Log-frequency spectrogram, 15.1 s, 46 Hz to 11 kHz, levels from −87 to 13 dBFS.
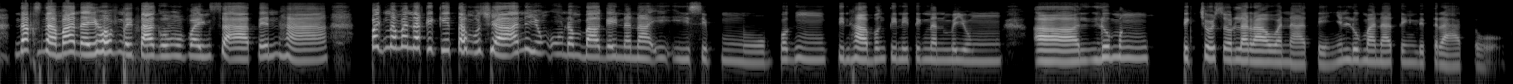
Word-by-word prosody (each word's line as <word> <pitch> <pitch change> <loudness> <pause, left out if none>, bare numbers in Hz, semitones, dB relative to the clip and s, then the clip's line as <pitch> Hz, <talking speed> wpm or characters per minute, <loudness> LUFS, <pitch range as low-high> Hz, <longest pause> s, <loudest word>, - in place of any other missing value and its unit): Naks 400 +2 +4
naman! 345 +1 +8
I 325 +2 +5
hope 360 +1 +4
naitago 295 -2 +4
mo 285 -1 -11
pa 290 - +1
yung 280 0 -5
sa 240 -3 +2
atin, 275 +5 -5
ha. 220 -3 -3 0.4
Pag - - +3
naman - - +2
nakikita 415 -3 -1
mo 365 - -11
siya, 395 -4 +3 0.2
ano 405 +5 -7
yung 350 -1 -9 0.2
unang 310 -1 -5
bagay 270 -1 0
na 260 - -5
naiisip 240 -2 -7 0.2
mo 190 -3 -19 0.2
pag, 230 - -8
hmm, 225 -2 -15
tin 245 -2 -12
habang 235 -1 0
tinitingnan 230 -2 -11
mo 220 - -10
yung, 205 -1 -16 0.4
ah, 205 -1 +4 0.2
lumang 255 -1 -8 0.3
pictures 245 0 -7
or 220 - -8
larawan 200 -2 -1
natin, 170 +1 -13
yung 225 - -12
luma 210 -2 -7
nating 195 0 -10
litrato? 180 - -14
240 Hz, 160 wpm, -23 LUFS, 210-300 Hz, 0.4 s, naman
